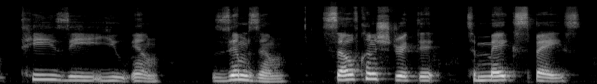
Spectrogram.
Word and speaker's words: Tzimtzum: Zimzum, I'm sure the T is silent, Tzimtzum, Zimzum, self-constricted to make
